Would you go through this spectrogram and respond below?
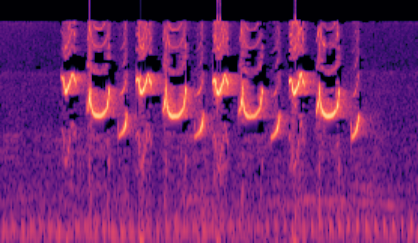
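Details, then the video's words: Cinereous tit in lively song, used to prompt a silent bird to sing: about six repeated phrases, each a high whistled note dropping into a lower swooping slur, roughly two per second, over a faint steady low hum. "Burung Glatik Batu Gacor"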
